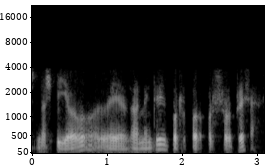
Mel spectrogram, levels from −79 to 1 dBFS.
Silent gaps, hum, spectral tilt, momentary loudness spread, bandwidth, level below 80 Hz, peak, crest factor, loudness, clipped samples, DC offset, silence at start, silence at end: none; none; -9 dB/octave; 5 LU; 4 kHz; -60 dBFS; -12 dBFS; 18 dB; -31 LUFS; under 0.1%; under 0.1%; 0 s; 0.1 s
